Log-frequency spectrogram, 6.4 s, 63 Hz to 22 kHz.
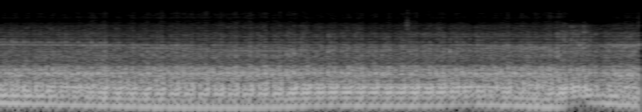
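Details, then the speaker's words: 1975 Scania truck diesel, freshly rebuilt engine, oil pressure holding at 1500 rpm: deep even clatter with steady beat and one smooth gentle rev. Normal diesel idle and rev. "galera ouviram aí o ronco ó sem judiar galera só o motor acabou de fechar né"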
